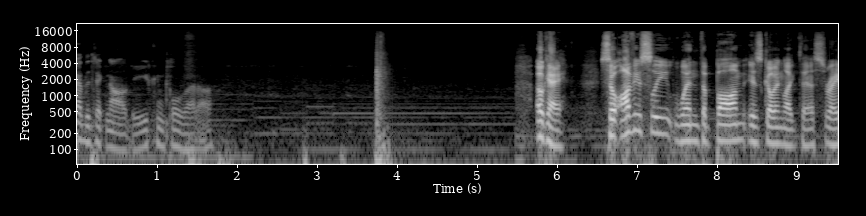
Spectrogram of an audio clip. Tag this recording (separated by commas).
Speech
